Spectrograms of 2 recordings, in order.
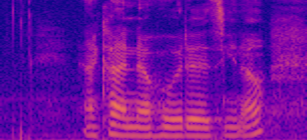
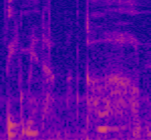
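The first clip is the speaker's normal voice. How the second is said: fast whispered punchline; fast, whispered under-the-breath aside; 3 semitones higher, 19 dB quieter, faster than usual. Retold or imitated. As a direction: hiss it quickly under breath. Punchline of sorry note.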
